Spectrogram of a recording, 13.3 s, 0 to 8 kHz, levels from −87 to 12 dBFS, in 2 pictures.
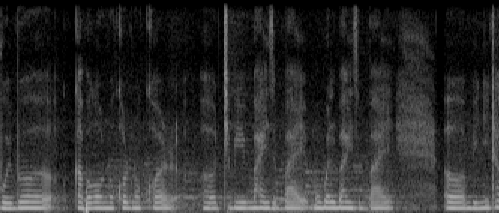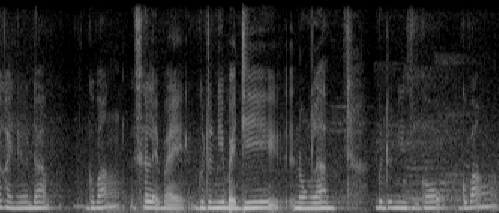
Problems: low volume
